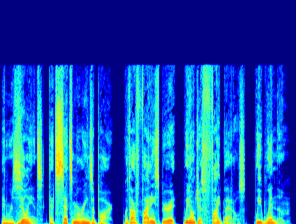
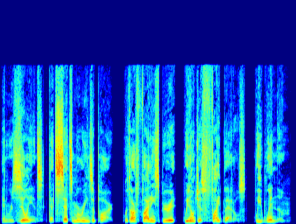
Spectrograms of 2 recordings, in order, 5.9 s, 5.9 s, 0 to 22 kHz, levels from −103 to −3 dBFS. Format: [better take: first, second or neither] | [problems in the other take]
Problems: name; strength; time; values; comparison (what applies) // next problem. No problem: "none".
first | thin; very; fading below 350 Hz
